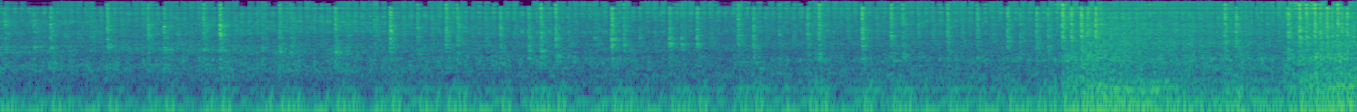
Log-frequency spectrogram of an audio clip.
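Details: Home-built Harley Sportster chopper, cold on choke: an uneven, loping V-twin beat settles into a steady idle with no knocks or clatter. The owner says it idles fine with no weird noises beyond the normal breather-bolt sound.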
